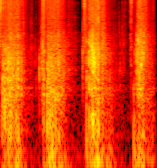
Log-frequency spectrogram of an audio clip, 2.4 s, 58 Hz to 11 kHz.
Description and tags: Kitty Litter Scrape 02
Scraping around cat litter tray with a plastic cleaning scoop.
tray, scraping, cat-litter, scrape, kitty-litter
